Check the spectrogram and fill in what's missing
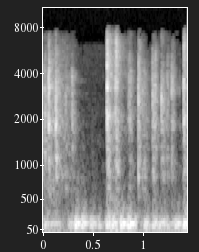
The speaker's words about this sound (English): Oh wait. Hey, how much can you hear my typing? I hear it now. Like a lot? Not a lot, but enough. You need to get one of those silent keyboards.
